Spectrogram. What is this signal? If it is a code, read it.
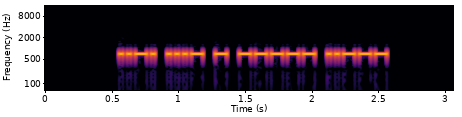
Morse code, heard as a keyed tone, about 41 wpm, 700 Hz. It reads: FVT02
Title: Code Groups - 5 Letter:Numbers - 40wpm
